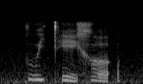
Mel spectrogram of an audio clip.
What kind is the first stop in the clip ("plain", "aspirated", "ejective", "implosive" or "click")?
plain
